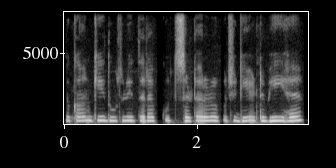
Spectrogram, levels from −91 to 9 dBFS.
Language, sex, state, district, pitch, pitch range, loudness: Hindi, female, Jharkhand, Deoghar, 265 Hz, 255-270 Hz, -13 LUFS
